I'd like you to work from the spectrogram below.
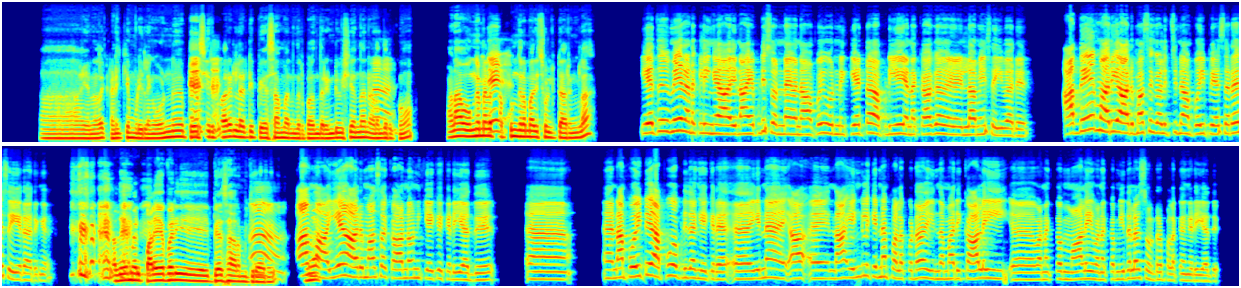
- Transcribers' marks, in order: laugh; laugh; other background noise
- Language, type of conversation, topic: Tamil, podcast, ஒரு உறவு முடிந்ததற்கான வருத்தத்தை எப்படிச் சமாளிக்கிறீர்கள்?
